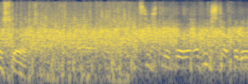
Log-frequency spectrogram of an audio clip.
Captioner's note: some Applause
